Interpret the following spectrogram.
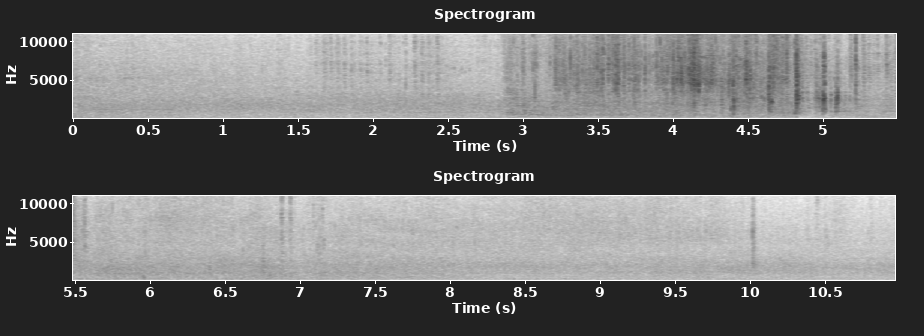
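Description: Steady hiss of rain on a wet street. Between about three and five seconds in, a louder rush of noise with a quick run of sharp cracks and clatters.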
